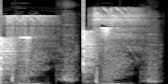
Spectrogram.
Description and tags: Philip is a medium-sized robot with a melodic noise to his mechanical works. You can hear the crunch of his feet making two steps and the sound of air whooshing through his pneumatic parts. Also suitable as a repeating loop for factory machinery. The sound effect is comprised of original recordings of breaths and banging on different metal surfaces.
